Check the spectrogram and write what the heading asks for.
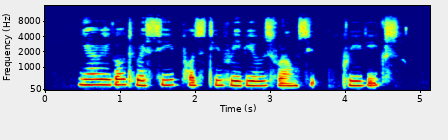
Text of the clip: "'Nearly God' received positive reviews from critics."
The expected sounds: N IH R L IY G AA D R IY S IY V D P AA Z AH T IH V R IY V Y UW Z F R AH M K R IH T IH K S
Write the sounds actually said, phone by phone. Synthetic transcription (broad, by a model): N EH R IY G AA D R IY S IY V P AA Z AH T IH V R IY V Y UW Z F R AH M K R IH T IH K S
